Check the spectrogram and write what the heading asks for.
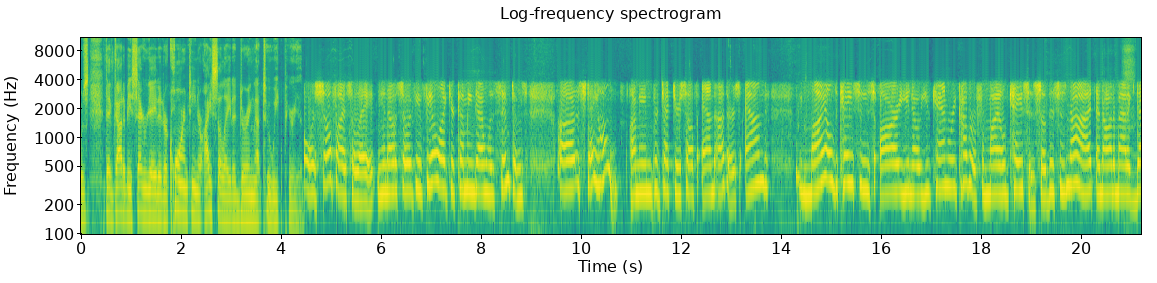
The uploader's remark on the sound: Telephone interview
